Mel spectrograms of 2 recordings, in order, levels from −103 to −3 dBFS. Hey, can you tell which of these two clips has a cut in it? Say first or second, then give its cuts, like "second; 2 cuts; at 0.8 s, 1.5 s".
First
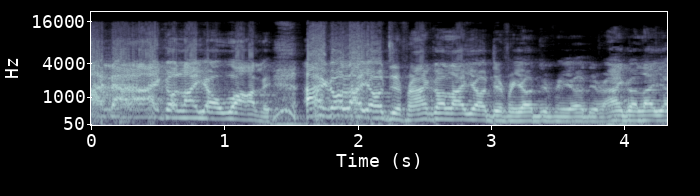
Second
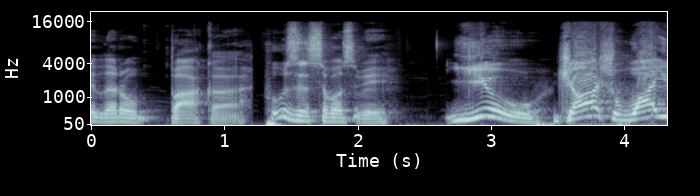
second; 2 cuts; at 1.2 s, 3.4 s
